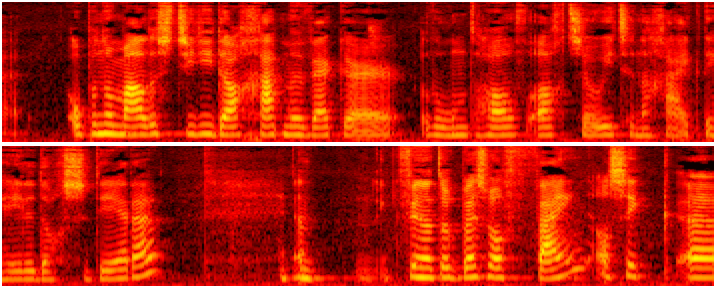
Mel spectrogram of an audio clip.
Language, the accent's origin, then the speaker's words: Dutch; Netherlands; Mijn ouders zijn dus Irakees. Ik ben zelf geboren en getogen in Nederland.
